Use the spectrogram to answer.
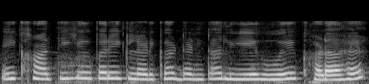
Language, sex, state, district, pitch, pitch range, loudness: Hindi, female, Jharkhand, Deoghar, 255 Hz, 235-270 Hz, -14 LUFS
